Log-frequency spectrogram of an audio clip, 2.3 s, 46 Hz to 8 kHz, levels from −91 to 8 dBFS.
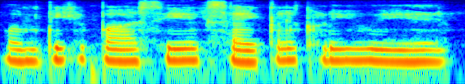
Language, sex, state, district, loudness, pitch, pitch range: Hindi, female, Uttar Pradesh, Lucknow, -17 LUFS, 200 Hz, 190-205 Hz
